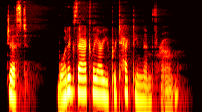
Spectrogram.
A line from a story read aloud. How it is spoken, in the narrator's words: Dean asked gently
